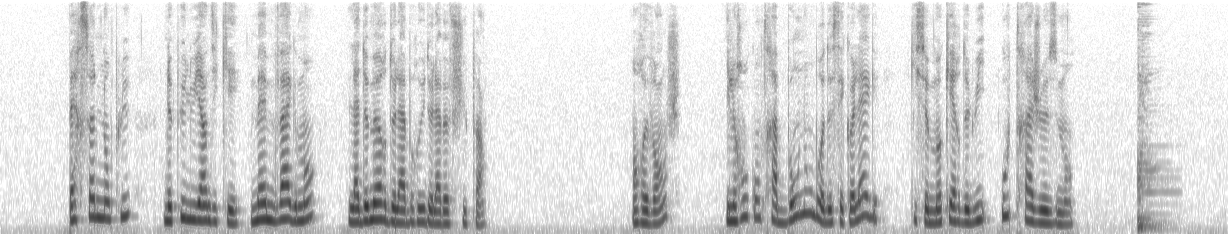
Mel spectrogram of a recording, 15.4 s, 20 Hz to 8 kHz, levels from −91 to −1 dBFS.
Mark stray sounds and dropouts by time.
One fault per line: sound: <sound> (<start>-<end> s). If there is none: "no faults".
sound: thud (14.2-14.8 s)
